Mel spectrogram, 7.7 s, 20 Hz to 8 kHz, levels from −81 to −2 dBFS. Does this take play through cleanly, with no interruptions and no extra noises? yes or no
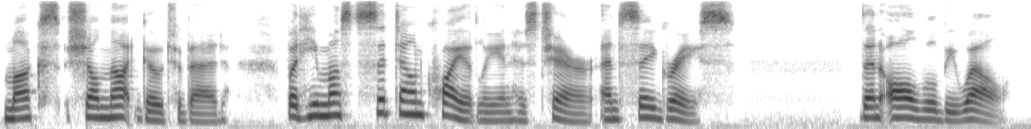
yes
